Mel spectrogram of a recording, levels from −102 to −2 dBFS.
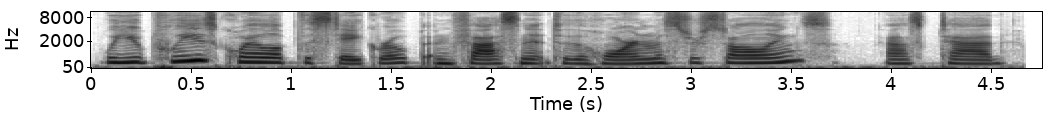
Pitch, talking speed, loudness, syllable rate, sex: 220 Hz, 225 wpm, -18 LUFS, 5.4 syllables/s, female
